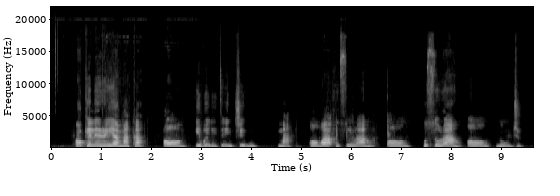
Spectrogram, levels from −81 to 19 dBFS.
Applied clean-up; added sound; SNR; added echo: neural mask model DeepFilterNet 3.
